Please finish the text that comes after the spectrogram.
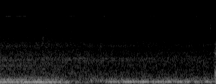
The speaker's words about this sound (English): Right, that's the mail truck coming.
